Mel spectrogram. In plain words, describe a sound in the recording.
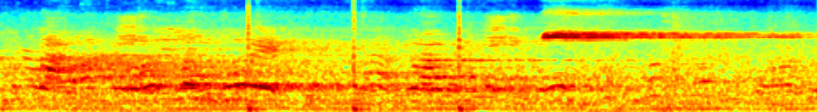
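A volleyball bounces on a hard floor.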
